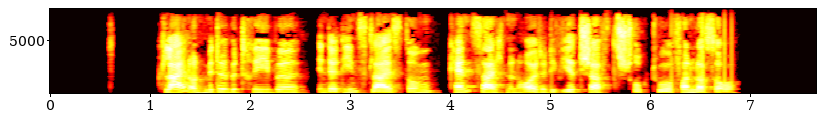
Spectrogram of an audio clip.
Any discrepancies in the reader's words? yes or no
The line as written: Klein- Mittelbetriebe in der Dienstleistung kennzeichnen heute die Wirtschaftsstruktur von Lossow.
yes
